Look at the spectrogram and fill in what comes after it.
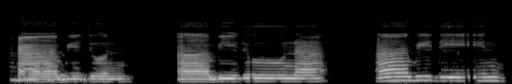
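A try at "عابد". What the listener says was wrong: Tadi saya sudah ingatkan, harokat akhirnya usahakan tidak usah disebut untuk memudahkan kita. Abid, abidun, abidin, dan seterusnya.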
